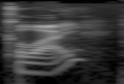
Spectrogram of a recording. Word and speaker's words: kawaii: But anyway, so she would always wear like those fucking, I think you call it kawaii beanies. How do you say it? – Kawaii? – Kawaii, there you go, the one beanies.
